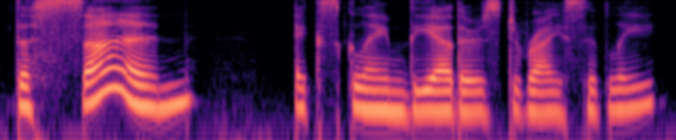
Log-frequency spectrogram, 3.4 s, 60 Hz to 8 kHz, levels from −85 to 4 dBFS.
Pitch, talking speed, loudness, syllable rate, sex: 195 Hz, 105 wpm, -18 LUFS, 4.8 syllables/s, female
